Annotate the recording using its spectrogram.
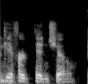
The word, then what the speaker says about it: Gifford Pinchot: Gifford Pinchot.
